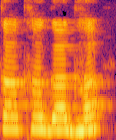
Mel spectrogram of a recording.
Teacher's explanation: क वर्ग के पूरे जितने भी सारे वर्ण होते हैं इनका उच्चारण स्थान क्या होता है कंठ होता है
